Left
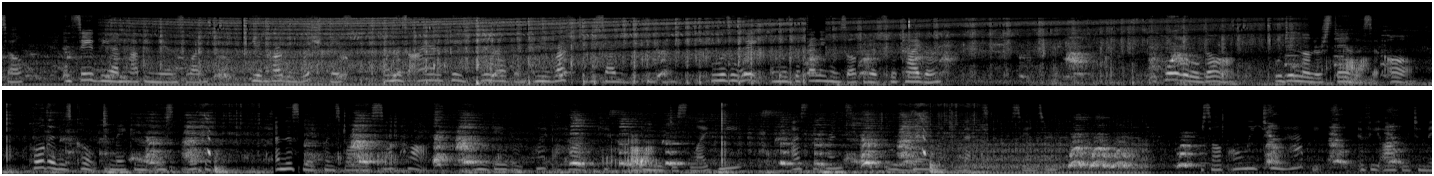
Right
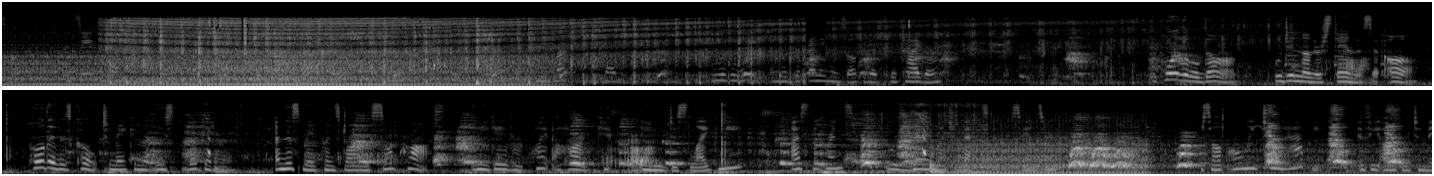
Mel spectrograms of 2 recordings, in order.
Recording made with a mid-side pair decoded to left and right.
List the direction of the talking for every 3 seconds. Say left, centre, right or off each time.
left, left, left, left, centre, right, right, right, right, right.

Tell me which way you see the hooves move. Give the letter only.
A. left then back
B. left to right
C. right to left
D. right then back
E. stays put
C.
